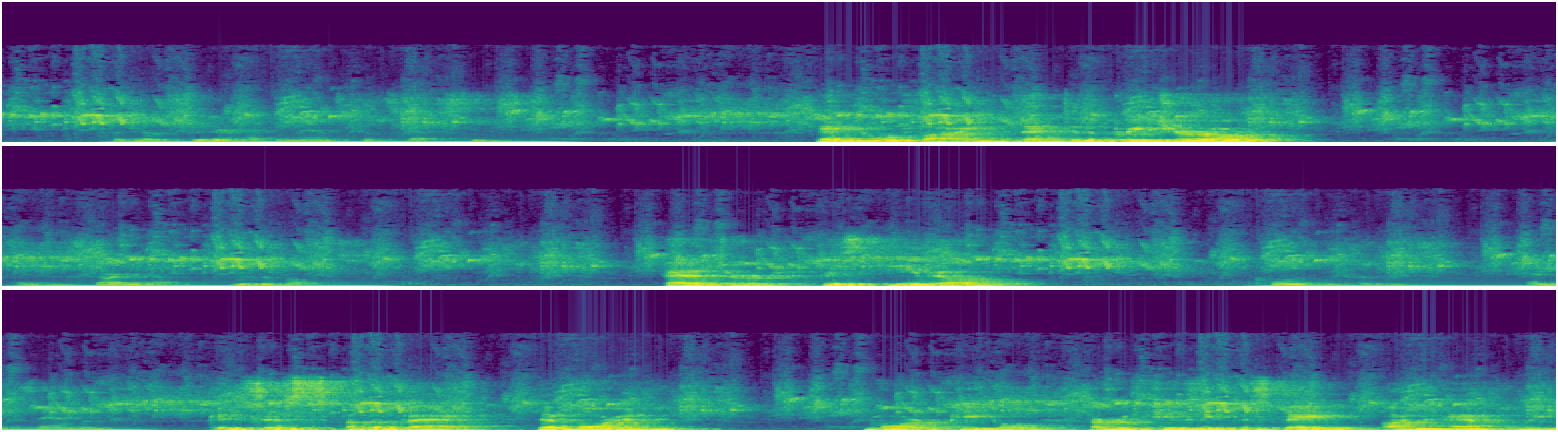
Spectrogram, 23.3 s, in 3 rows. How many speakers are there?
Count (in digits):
2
